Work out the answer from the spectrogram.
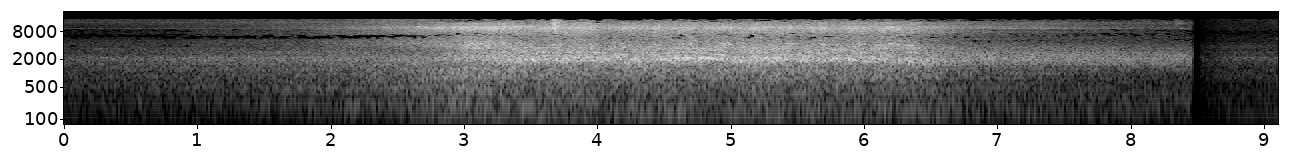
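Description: A high-speed train passing close at speed: a loud rushing noise that swells over about three seconds, holds for a few seconds, then fades, and is cut off abruptly near the end.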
